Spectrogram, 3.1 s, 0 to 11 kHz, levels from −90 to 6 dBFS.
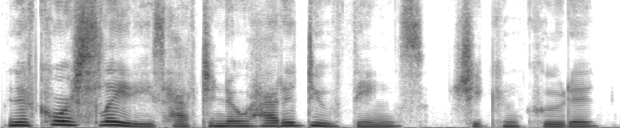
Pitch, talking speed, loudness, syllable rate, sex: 215 Hz, 250 wpm, -20 LUFS, 5.8 syllables/s, female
